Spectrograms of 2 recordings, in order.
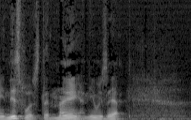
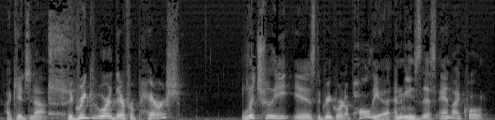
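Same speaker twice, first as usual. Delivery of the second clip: ordinary talk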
